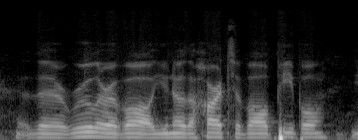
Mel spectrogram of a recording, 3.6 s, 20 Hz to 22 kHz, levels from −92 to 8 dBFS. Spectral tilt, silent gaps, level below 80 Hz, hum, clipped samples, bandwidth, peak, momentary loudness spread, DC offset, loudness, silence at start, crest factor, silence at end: -9.5 dB/octave; none; -36 dBFS; none; under 0.1%; 6.4 kHz; -4 dBFS; 11 LU; under 0.1%; -28 LUFS; 0.15 s; 24 dB; 0 s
